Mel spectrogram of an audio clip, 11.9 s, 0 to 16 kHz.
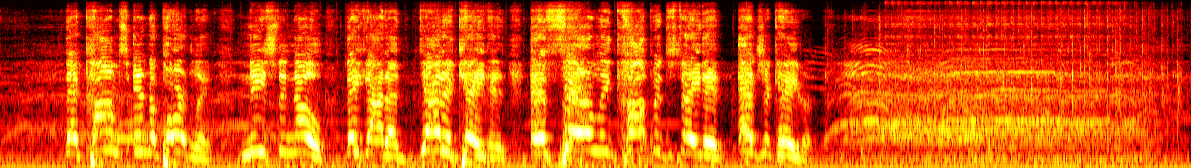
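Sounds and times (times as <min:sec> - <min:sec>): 
outdoor rally crowd of thousands cheering and chattering in Portland: 0:00.0 - 0:05.0, 0:08.0 - 0:11.8
speech: 0:00.6 - 0:08.4.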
